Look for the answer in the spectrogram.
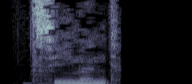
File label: "ziemend", German; adjectives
